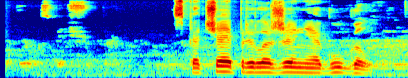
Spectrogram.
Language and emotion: Russian, neutral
